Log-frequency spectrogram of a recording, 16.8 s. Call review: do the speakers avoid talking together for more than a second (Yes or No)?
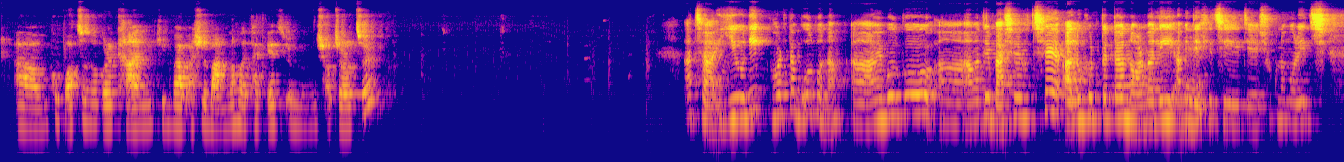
Yes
